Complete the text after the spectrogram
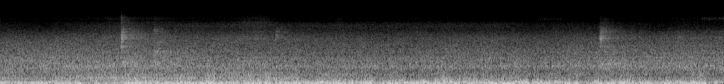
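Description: Wind rushes loudly past while riding at speed.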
